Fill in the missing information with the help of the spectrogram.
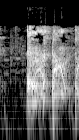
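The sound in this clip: A woman coughs three times, harsh and throaty. The first cough is the longest, and two shorter bursts follow at a steady pace after a quiet moment.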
